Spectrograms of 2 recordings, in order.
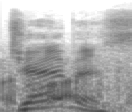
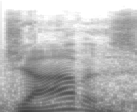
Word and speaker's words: Jervis: Jenz says with an E, never an A. You'd run out of town. You'd run out of town pronouncing it with an avis. Say Jervis.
